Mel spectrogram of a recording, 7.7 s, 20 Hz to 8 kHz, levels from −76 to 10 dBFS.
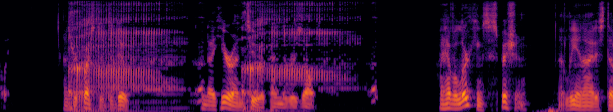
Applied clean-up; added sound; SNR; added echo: classical method spectral subtraction.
